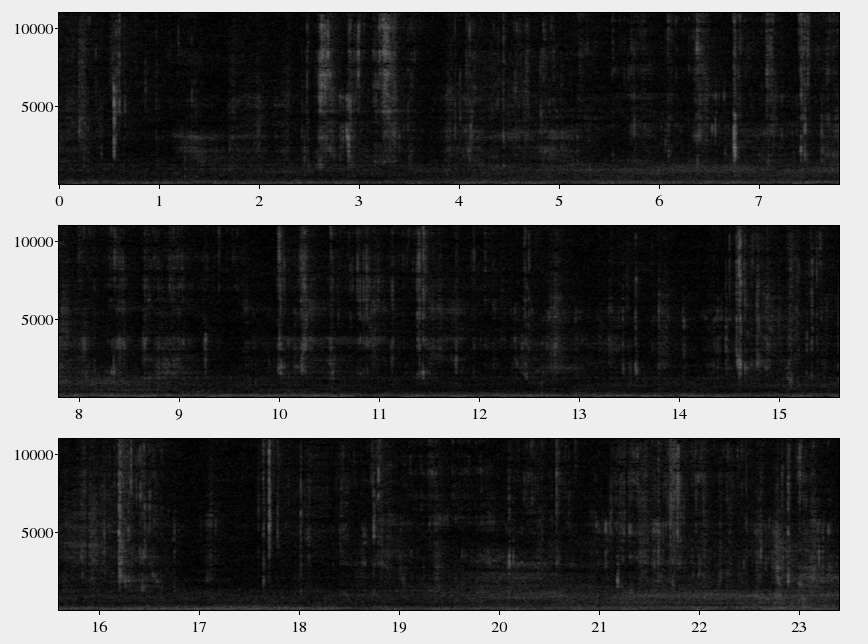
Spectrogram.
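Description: Close-up chewing and mouth sounds of someone eating a bowl of rice, lettuce and cheese, with scattered small clicks and scrapes of a fork on the bowl, over a steady low hum.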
